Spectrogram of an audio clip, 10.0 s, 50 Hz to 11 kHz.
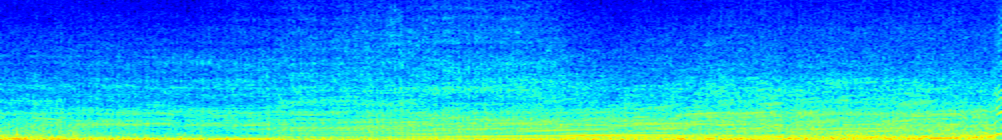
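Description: Ducati Panigale V4 S V4 engine at high revs on a race track, over a steady rush of wind noise. Its note dips over the first few seconds, climbs steadily under acceleration, then drops at a gear change near the end.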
